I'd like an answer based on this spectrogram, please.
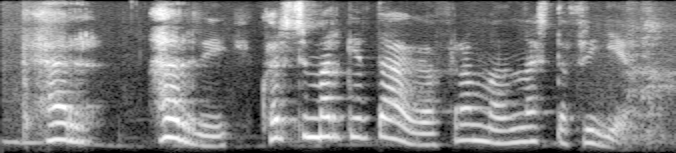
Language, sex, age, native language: Icelandic, female, 14, Icelandic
